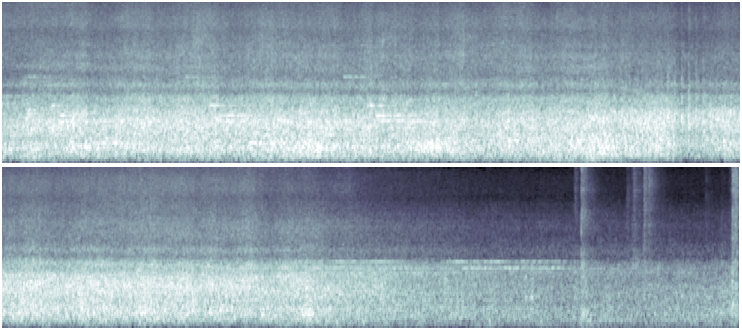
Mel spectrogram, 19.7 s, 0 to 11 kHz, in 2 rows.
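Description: Kintetsu limited express trains, an 80000-series Hinotori and a 21000-series Urban Liner Plus, passing through the station at speed without stopping. There is a loud, steady rush of wheels on rail for about fourteen seconds, which then fades as the train draws away, with a few sharp wheel clicks near the end.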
